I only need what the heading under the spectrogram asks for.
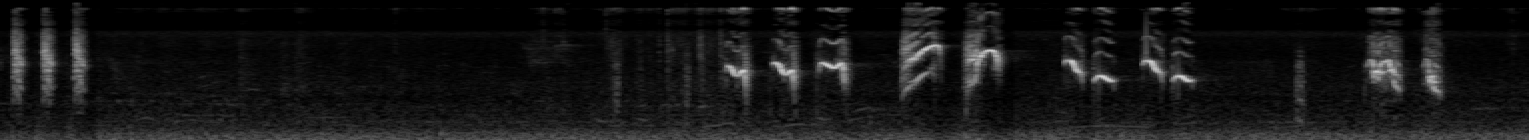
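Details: Greater green leafbird of Medan type singing energetically, a quick series of arched and falling whistles and sharp chips after a quiet stretch, delivered about two or three notes per second.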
